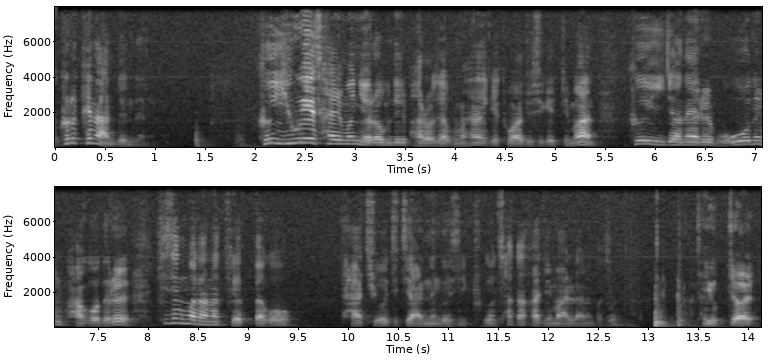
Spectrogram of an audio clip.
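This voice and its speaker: High, gravelly-voiced Korean pastor preaching. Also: male voice, a little mellow. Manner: acts out prayers and God's replies in a casual voice; emphatic, with repeated questions. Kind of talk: sermon.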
